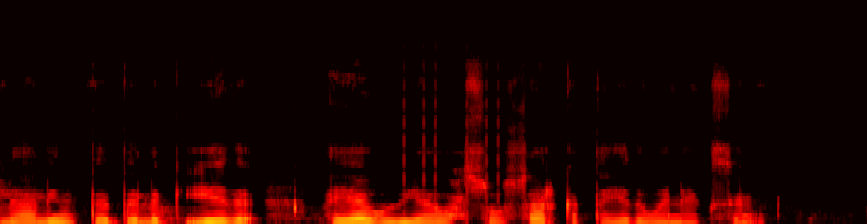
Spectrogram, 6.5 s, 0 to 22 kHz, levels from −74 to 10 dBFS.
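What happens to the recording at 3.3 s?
At 3.3 s the speech is overlaid by GSM signalling bursts, running from 3.02 to 3.75 s. A 2G phone close by is sending brief groups of radio bursts while it signals to the network. The audio circuitry rectifies that radio energy into sound. The result is a galloping dit-dit-dit of short buzzes at 217 Hz. It sits about 15 dB below the speech.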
